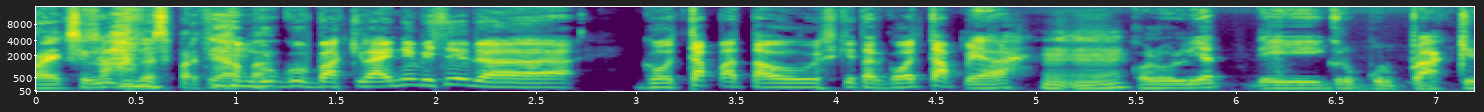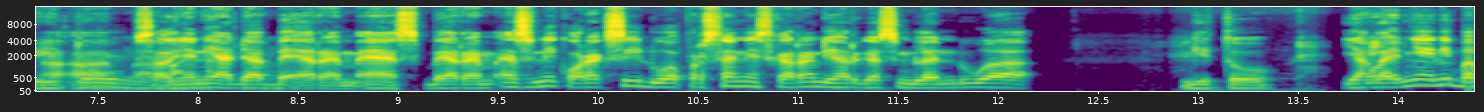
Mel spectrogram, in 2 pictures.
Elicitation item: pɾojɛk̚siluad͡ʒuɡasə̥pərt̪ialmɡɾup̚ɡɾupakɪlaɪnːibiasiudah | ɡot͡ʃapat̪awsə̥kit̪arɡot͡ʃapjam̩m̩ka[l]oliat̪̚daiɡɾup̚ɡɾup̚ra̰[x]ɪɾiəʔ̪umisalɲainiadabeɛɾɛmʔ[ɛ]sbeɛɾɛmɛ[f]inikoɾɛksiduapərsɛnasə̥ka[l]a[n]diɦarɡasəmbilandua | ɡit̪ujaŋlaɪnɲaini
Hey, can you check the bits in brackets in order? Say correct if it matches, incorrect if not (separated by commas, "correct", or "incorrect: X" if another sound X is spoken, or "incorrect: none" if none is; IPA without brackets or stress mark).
correct, incorrect: k, correct, incorrect: s, incorrect: ɾ, incorrect: ŋ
